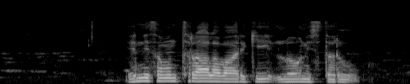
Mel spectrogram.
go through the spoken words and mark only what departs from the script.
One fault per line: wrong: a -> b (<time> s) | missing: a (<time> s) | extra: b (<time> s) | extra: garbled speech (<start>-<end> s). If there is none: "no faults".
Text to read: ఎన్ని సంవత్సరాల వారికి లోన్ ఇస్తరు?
no faults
